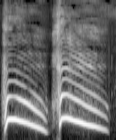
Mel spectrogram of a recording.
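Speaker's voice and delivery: high, loud owl hoots; piercing drawn-out hooting; owl call. Acted. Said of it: "Bubby called out to it".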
